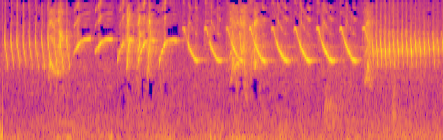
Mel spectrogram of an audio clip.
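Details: Rolling canary song meant for luring other canaries to sing: quick chains of high, sharply falling whistled notes, tumbling without pause into a dense buzzy trill at the end, with steady low background rumble.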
